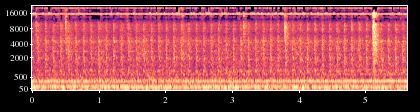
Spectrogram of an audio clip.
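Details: LG WT1101CW washer during spin: steady low drum drone with regular knocking and shaking; cause not identified.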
